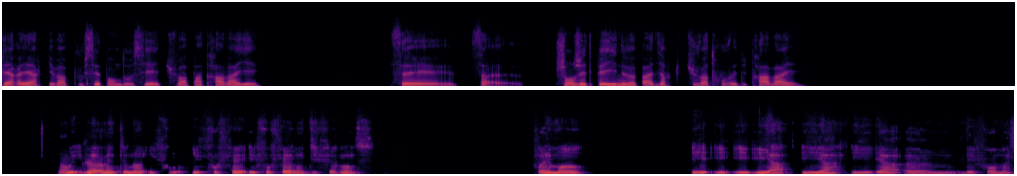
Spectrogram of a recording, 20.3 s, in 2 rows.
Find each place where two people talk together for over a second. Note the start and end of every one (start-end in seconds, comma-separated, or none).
none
